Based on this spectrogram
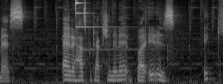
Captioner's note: bell pings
